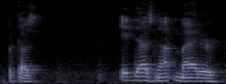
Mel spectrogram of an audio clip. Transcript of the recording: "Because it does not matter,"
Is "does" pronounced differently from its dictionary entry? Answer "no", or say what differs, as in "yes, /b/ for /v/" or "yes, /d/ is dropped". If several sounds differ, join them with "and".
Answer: no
